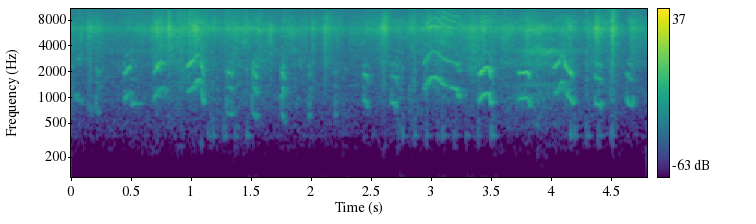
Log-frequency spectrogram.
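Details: A male red Toy Poodle puppy, 28 days old, from Kochi, Japan, filmed on 16 July, whimpers in a string of thin, high squeaky yips. Each rises and falls, coming about three per second in uneven bursts.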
